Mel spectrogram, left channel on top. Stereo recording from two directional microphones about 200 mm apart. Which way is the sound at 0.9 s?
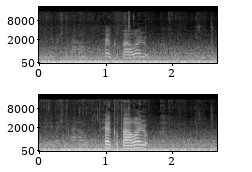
45° right (ahead or behind).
